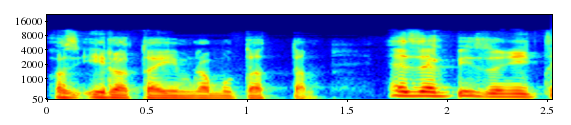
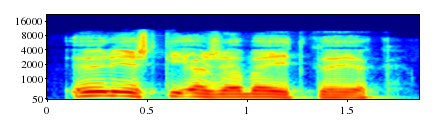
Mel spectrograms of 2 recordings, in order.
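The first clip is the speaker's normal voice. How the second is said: loud, brusque order from a sergeant; gruff, rough; 5 semitones higher, 5 dB louder than usual. A narrator's reading. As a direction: order the kid about roughly. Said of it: "mondta nyersen az őrmester". (nyers, ráförmedő parancs)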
